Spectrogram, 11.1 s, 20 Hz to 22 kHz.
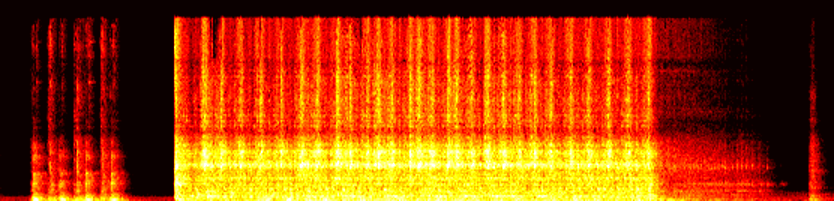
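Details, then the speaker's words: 1968 Mustang after fuel was poured into the carburetor: short crank bursts, then it runs rough for about six seconds and dies; owner thinks it almost started pulling gas from the tank, which reads barely above empty. "we are so close guys so close to it running on its own it almost seemed like for a second there was starting to pull gas from the tank"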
